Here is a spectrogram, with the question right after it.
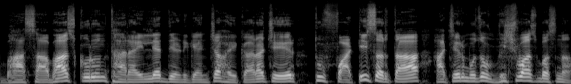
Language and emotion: Goan Konkani, angry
